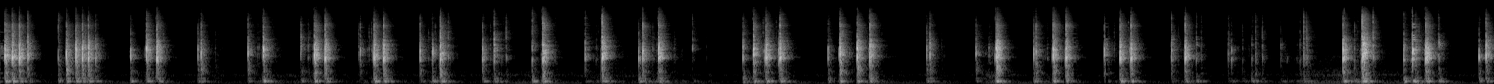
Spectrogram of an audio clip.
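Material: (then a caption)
Plastic, silicone. A white-tipped metal rod taps into the green silicone cells of an empty clear plastic ice cube tray. The result is a quick, uneven run of short, crisp clicks in small clusters, bright and dry with almost no low end, each dying away almost instantly.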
